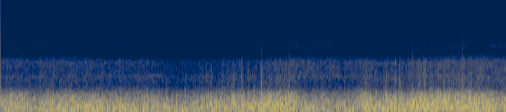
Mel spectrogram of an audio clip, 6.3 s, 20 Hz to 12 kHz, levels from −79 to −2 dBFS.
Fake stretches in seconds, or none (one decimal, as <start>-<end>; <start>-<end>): 0.0-1.1; 3.7-4.5; 5.8-6.3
